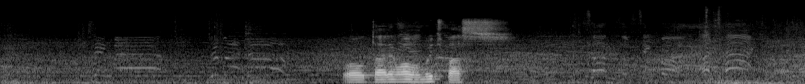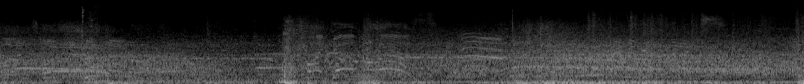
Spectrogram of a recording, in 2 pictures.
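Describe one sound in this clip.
Battle noise of clashing weapons plays in the background.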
